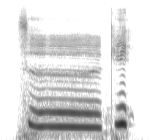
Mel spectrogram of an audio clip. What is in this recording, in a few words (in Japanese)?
"すき", kawaii voice; 1200 kawaii voice!!; 色々なワンショット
